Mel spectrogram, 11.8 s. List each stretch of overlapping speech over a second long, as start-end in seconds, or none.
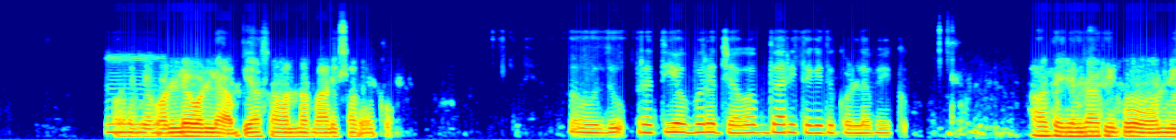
none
